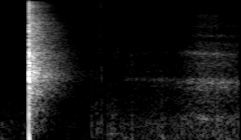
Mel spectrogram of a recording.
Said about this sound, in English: All right. It's your intro. You want to do another clap? Oh, yeah.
